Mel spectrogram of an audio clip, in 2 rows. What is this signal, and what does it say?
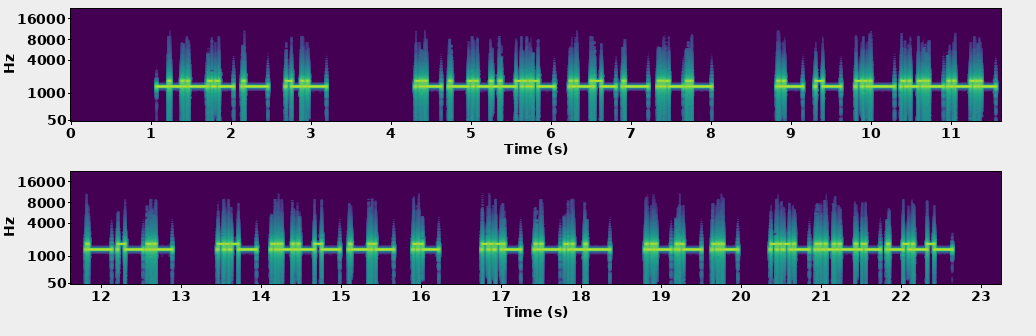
TTY/TDD text telephone tones (45.45 baud Baudot), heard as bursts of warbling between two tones, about 400 Hz shift, 1600 Hz centre. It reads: 8M4LK Z3SX9 PR4OY OR9BL H0JBR NF7NO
